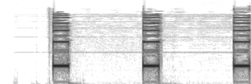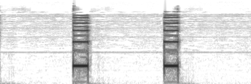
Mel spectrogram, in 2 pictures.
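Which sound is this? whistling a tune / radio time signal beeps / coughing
radio time signal beeps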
